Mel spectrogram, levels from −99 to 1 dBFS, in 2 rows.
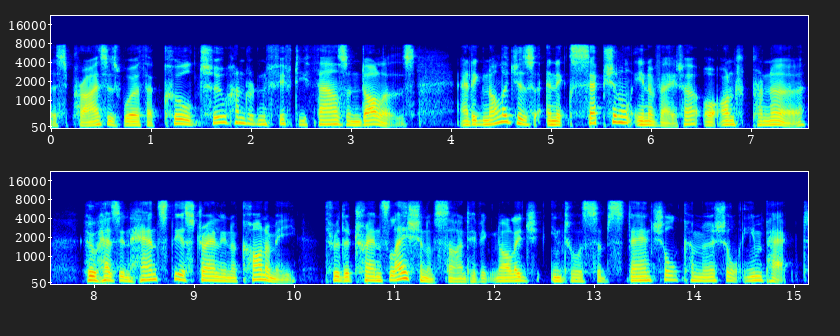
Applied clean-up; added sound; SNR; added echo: none; none; none; none.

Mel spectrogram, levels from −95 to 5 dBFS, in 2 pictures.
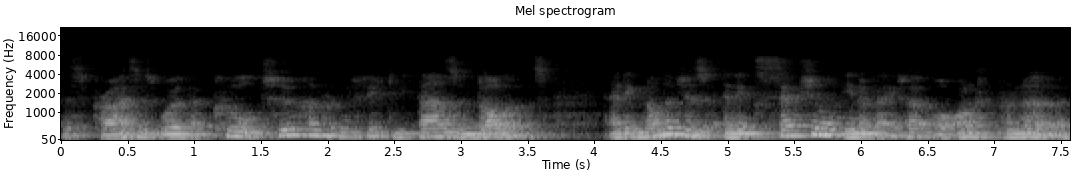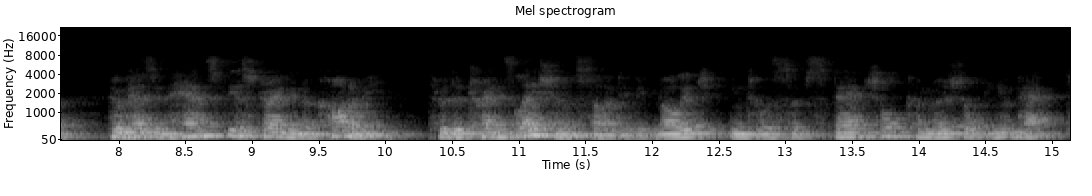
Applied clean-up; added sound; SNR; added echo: none; none; none; reverberation time 0.9 s.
